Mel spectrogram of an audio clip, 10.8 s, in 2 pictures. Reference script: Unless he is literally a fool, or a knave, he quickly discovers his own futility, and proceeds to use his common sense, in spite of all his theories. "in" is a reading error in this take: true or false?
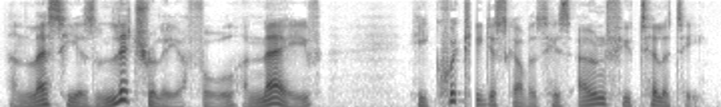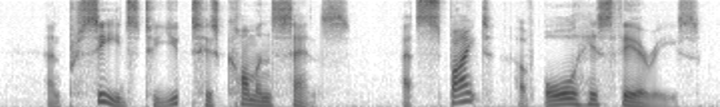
true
